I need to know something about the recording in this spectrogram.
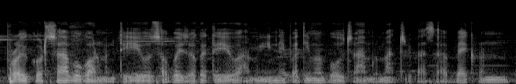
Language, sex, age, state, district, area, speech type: Nepali, male, 30-45, West Bengal, Darjeeling, rural, spontaneous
